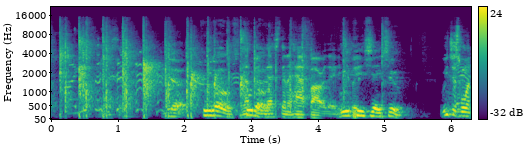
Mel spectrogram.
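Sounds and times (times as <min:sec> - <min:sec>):
hand claps: 0:00.0 - 0:05.3
people laughing: 0:00.3 - 0:03.4
speech: 0:01.8 - 0:06.2.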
